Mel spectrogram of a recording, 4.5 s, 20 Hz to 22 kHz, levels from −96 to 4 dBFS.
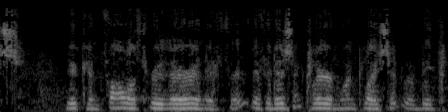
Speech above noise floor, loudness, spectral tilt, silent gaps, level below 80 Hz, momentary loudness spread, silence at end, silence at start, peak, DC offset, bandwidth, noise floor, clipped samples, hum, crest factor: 22 dB; -48 LUFS; -4.5 dB/octave; none; -78 dBFS; 12 LU; 0.05 s; 0 s; -32 dBFS; under 0.1%; 16 kHz; -70 dBFS; under 0.1%; none; 16 dB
